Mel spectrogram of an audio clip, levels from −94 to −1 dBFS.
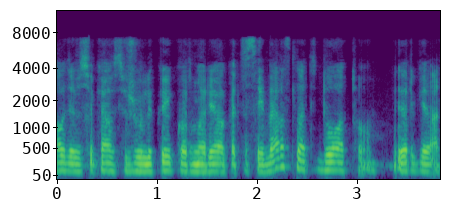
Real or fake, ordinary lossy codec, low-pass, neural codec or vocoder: fake; AAC, 48 kbps; 7.2 kHz; codec, 16 kHz, 4 kbps, FreqCodec, smaller model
